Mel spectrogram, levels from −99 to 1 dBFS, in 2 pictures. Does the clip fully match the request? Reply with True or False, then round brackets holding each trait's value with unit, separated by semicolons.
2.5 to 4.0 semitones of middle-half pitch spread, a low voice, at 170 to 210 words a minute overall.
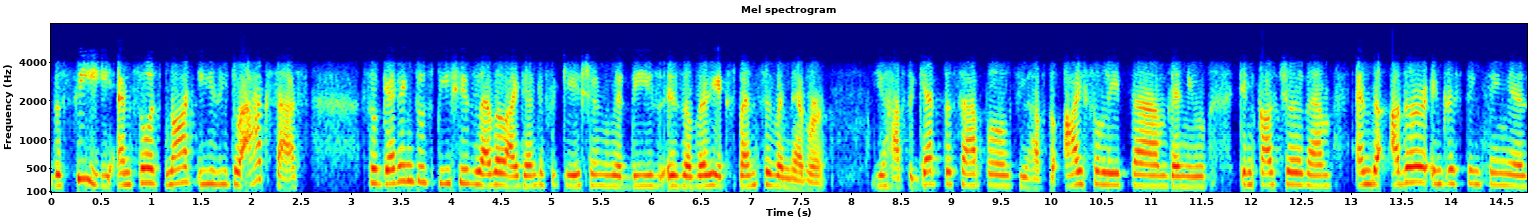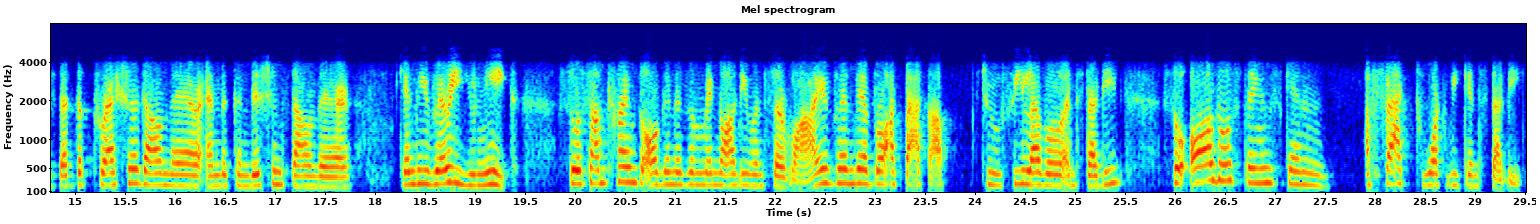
False (3.4 semitones; 210 Hz; 175 wpm)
